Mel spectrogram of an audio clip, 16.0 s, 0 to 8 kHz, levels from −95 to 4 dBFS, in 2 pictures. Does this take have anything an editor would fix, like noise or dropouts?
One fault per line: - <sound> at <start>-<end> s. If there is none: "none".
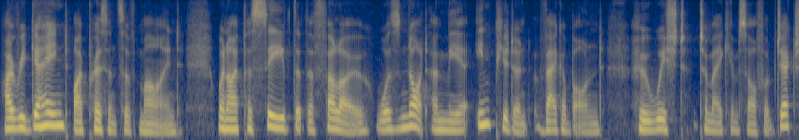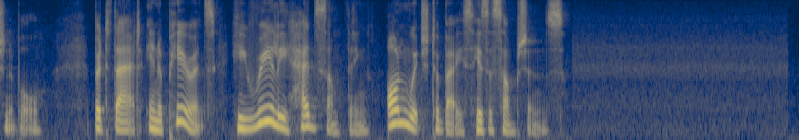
none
